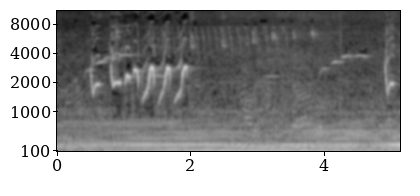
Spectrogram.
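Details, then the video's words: Oriental magpie-robin song used to toughen other birds into fighters: a neat series of six quick upslurred whistles at an even pace, then near silence with faint notes, over a constant mechanical hum. "MASTERAN KACER GACOR || Kacer gacor tes mental burung lain agar fighter"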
